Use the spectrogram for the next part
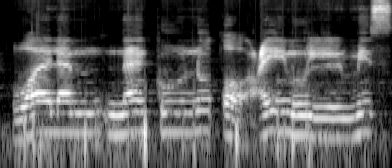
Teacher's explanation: وَلَمْ نَكُ نُطْعِمُ الْمِسْكِينَ، نون کو طا سے ملائیں گے کیونکہ طا ساکن ہے، طا کو موٹا کر کے پڑھیں گے اور طا میں قلقلہ کریں گے، عین کو صاف کر کے گلے سے نکالنا ہے، میم کو آگے لام ساکن سے ملا دیں گے، اس میم کو آگے سین سے ملانا ہے جو کہ ساکن ہے اور سین کی سیٹی ادا کریں گے، کاف کو باریک کر کے اور کاف کو آگے یا مدہ سے ملا دیں گے۔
